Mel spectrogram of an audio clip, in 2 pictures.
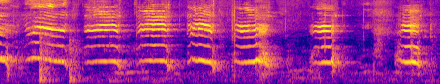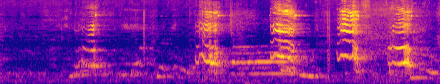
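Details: Several Miniature Australian Shepherd puppies whine indoors, with clear, piercing, wavering squeals repeated about twice per second. The squeals come in overlapping bursts and dip briefly midway before rising again.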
